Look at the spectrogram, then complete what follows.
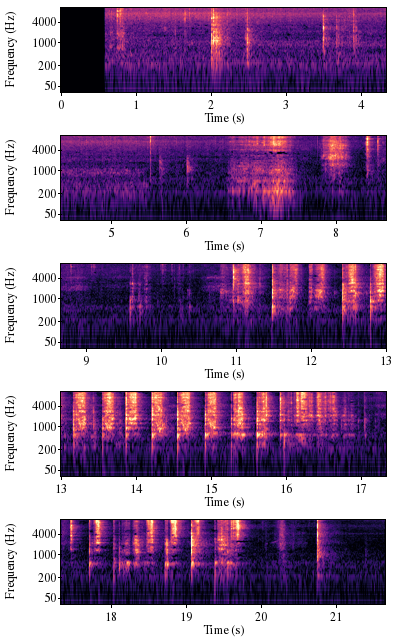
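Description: A metal utensil scraping and clicking against an anodized aluminum nonstick camping pan while stirring scrambled eggs, quickening in the second half to about three strokes a second. A steady hiss runs under the first few seconds.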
